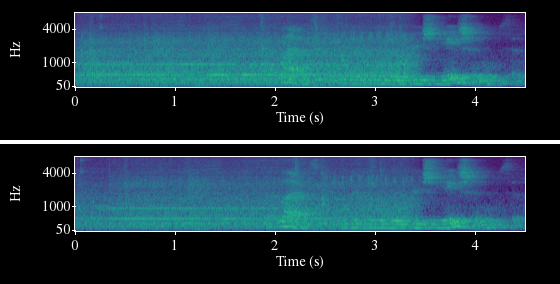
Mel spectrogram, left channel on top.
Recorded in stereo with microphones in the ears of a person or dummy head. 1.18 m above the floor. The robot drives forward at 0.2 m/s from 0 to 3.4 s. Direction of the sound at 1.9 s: 5° left (ahead or behind).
